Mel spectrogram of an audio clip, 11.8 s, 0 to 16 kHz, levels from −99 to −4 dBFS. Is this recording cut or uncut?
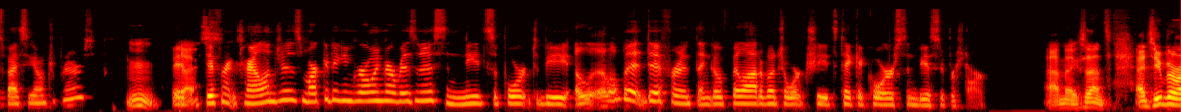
uncut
